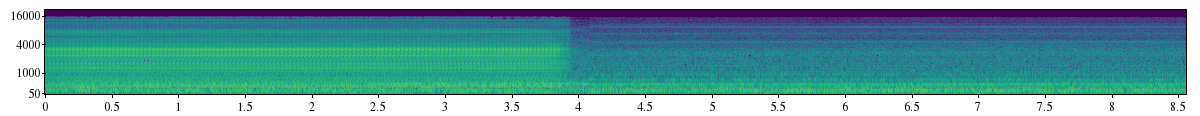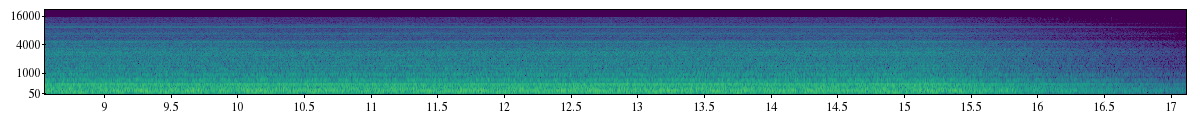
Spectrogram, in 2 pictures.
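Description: TIG welding arc from a Miller Dynasty 300 pulsing in DC. For about four seconds, on a square waveshape, it gives a loud, steady, high-pitched buzz, the audible noise of pulse welding. It then switches to the QuietPulse triangle waveshape and goes much quieter: a soft hiss with a faint steady tone.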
